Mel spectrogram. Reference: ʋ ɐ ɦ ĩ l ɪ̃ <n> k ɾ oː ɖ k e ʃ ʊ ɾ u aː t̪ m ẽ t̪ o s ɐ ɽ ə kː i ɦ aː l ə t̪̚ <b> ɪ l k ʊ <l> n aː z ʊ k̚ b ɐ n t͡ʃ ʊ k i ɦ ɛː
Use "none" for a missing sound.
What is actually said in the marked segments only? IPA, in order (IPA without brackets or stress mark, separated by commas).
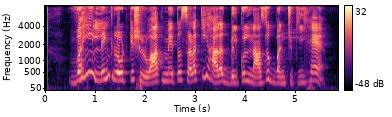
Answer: ŋ, b, l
